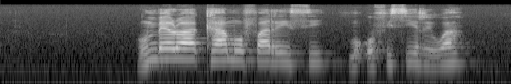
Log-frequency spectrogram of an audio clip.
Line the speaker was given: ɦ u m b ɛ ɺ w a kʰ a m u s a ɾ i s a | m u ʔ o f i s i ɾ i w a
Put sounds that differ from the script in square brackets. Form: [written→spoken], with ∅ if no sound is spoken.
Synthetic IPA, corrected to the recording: ɦ u m b ɛ ɺ w a kʰ a m u [s→f] a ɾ i s [a→i] | m u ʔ o f i s i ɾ i w a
